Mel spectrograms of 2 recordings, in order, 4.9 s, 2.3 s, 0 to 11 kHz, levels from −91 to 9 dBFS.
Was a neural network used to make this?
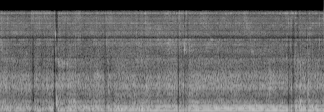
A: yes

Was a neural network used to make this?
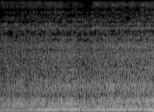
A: yes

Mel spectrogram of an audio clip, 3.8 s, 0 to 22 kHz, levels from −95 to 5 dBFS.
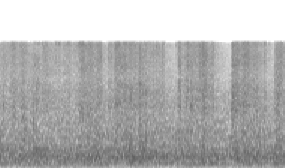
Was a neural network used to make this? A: yes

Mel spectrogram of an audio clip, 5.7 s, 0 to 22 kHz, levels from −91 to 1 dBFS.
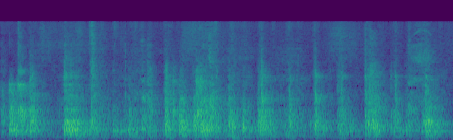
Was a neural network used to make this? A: yes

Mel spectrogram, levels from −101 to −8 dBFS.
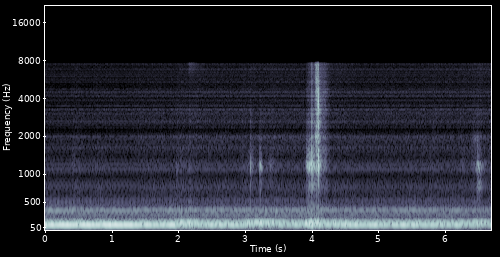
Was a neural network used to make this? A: yes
